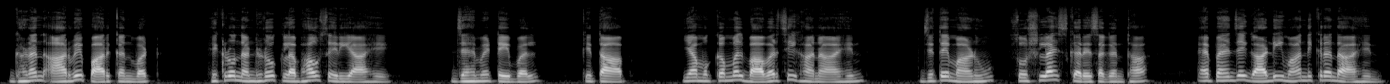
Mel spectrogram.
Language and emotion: Sindhi, neutral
